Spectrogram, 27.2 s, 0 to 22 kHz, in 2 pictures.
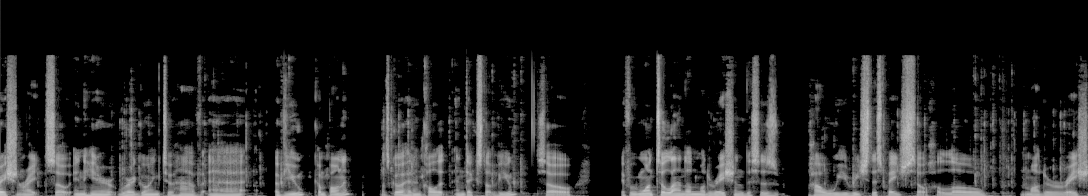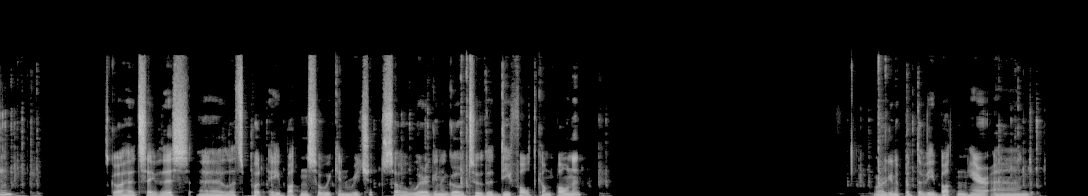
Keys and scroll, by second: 0.5 alt+Insert, 10.3 Tab, 14.2 ctrl+s, 19.3 ctrl+shift+n, 24.6 Return.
